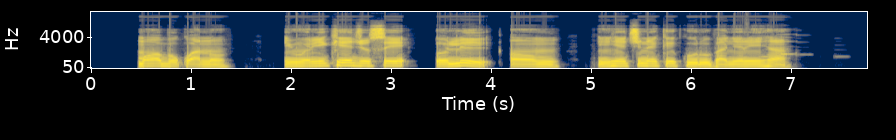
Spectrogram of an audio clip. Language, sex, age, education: Igbo, male, 15-29, tertiary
